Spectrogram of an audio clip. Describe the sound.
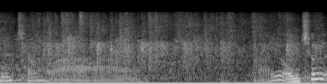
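An audience claps steadily during a worship service, a dense, continuous patter of many hands lasting a few seconds, with voices speaking and calling out over the applause.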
